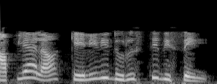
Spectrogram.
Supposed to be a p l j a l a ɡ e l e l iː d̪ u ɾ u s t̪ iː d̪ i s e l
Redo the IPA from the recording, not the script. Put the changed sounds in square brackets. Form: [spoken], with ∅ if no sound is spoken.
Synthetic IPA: a p l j a l a [k] e l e l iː d̪ u ɾ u s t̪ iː d̪ i s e l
